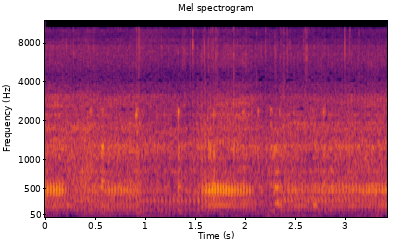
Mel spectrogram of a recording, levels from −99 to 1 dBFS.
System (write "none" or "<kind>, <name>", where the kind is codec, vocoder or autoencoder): none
